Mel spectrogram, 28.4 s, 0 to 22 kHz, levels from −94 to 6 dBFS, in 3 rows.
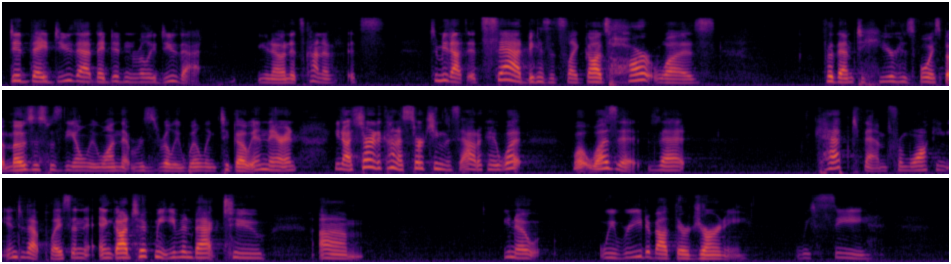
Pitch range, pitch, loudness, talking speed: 180-230 Hz, 205 Hz, -39 LUFS, 185 wpm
